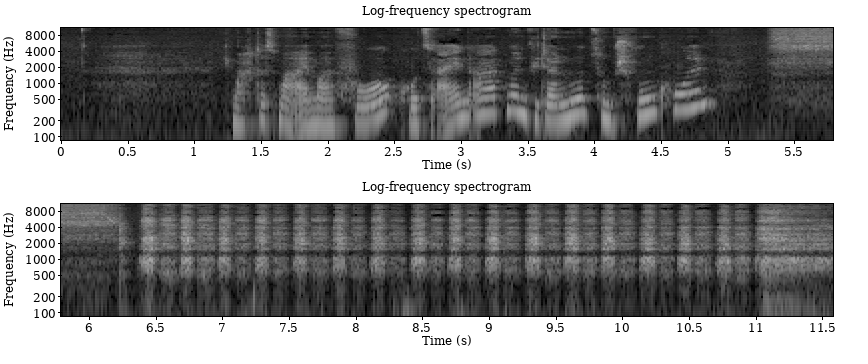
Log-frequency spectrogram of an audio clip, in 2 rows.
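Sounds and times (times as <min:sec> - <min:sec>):
speech: 0:01.3 - 0:05.6
person panting with rapid shallow breaths as a labor breathing technique: 0:05.4 - 0:11.5.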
